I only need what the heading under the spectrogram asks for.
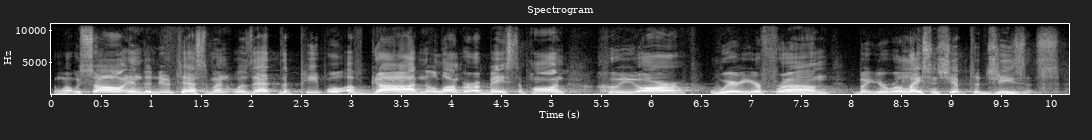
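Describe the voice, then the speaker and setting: Preacher in a reverberant hall. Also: male voice, high voice, animated, unhurried, hardly any pauses, darkish tone, clean tone. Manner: conversational, repeats and restarts phrases. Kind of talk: sermon lesson to a congregation. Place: church auditorium.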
